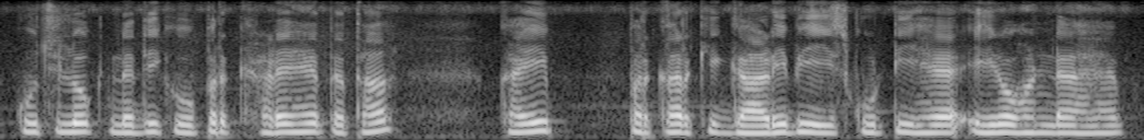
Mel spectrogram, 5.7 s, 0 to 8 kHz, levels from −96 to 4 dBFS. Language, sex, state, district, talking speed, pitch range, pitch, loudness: Hindi, male, Jharkhand, Ranchi, 190 wpm, 165-185 Hz, 175 Hz, -17 LUFS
